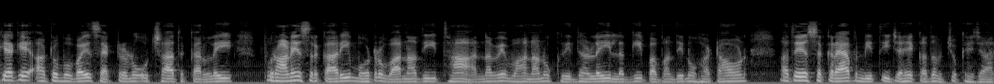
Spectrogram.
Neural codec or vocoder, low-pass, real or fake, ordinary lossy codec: none; none; real; none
